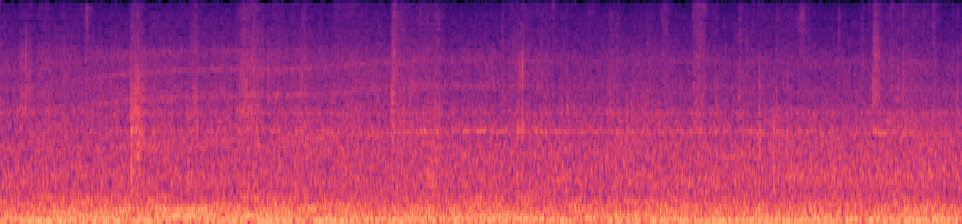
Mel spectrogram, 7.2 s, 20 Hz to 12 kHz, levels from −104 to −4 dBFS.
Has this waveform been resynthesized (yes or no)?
no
